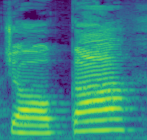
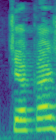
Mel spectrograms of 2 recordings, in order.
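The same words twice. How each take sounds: First: चौका with a long औ; चौका sounded out as "chau-kaa"; corrected word. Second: चका with a short "a" after च; quick first vowel in चका; misspelt word. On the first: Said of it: "क्या होता है". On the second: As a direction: say चका as "cha-ka", no औ. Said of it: "शब्द नहीं होता". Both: Shown as a demonstration.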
